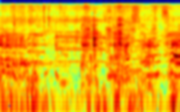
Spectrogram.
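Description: Pugs making vocal noises, under indistinct voices and light background music.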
